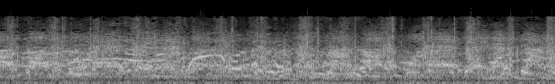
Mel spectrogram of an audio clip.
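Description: protesting students chanting slogans

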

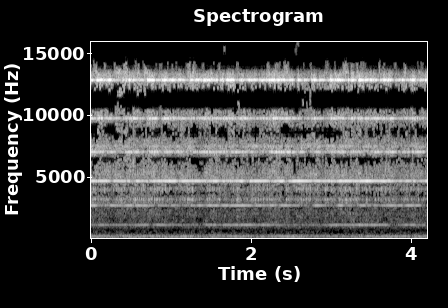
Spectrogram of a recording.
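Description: school bell ringing

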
